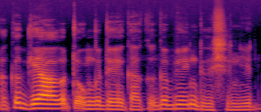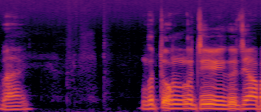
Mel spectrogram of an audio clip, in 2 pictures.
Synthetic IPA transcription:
a˨kɐ˦ɡʲa˦kɐ˦to̰˦ŋ˦ɡɐ˦de˨ɡa˨kːɐ˨kɐ˦bʲi˦n̩˦˨dɨ˨ɡʃi˨nji˨˦t̚ba˦i˦˨ | ɡɐ˦to˦ŋ˦kɐ˦ti˦jkɐ˦d͡ʒa˦

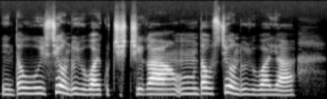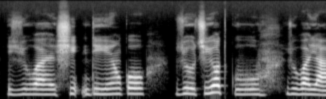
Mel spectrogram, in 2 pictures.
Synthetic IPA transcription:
i˧˨nd̪a˦u˧i˧si˦o˧nd̪u˦ju˧βa˧ku˧˨t͡ʃi˨t͡ʃi˧ka˧ũ˦nd̪a˦u˧si˦o˧nd̪u˦ju˧βa˧ja˨ | ju˧βa˧ʃi˧nd̪i˧õ˦ko˧ | ju˦˧t͡ʃi˧jo˦t̪u̥˧ku˧ju˧βa˧ja˨

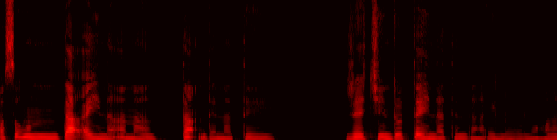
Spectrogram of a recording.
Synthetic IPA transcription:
o˦so˧˨ũ˧nd̪a˦ʔa˦i˧nã˧ʔa̰˦nã˧ | t̪a˧ʔnd̪e˦nã˦t̪e˨˧ | ʐe˧t͡ʃi˧nd̪u˦t̪e˦i˧nã˦t̪e˧nd̪a˦hã˧i˧lo˧lu˦ɦwa˧

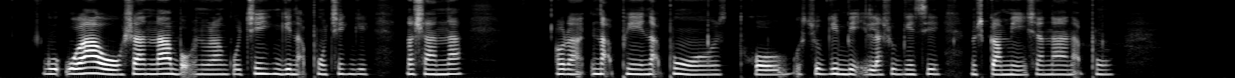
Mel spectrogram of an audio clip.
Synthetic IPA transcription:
ɡu˧wa˦o˨ʃa˧nã˦bo̰˨˧nũ˧ɾa˧ŋɡu˧t͡ʃĩ˦ŋɡi˧nã̰˧ʔpʰũ˦˨t͡ʃĩ˦ŋɡi˧ | nã˧ʃa˧nã˦ | o˦ɾa˧nã̰˦˧ʔpʰĩ˧nã̰˧ʔpʰũ˦ | ho˧ʃu˦ɡi˦bĩ˦˧ʔla˧ʃu˦ɡĩ˧si˦nũ˧ʃka˧mĩː˧˨ʃa˧nã˦nã̰˧pʰũ˦˧

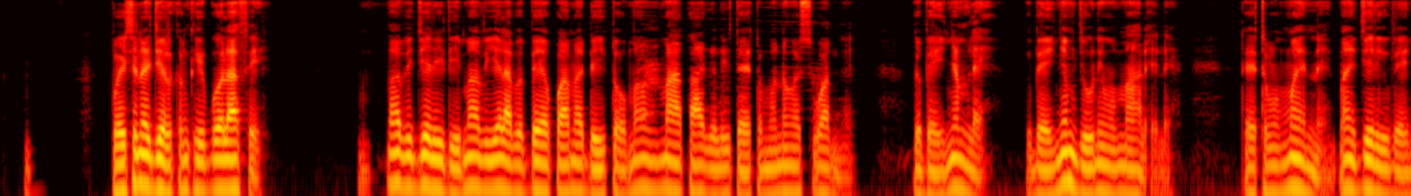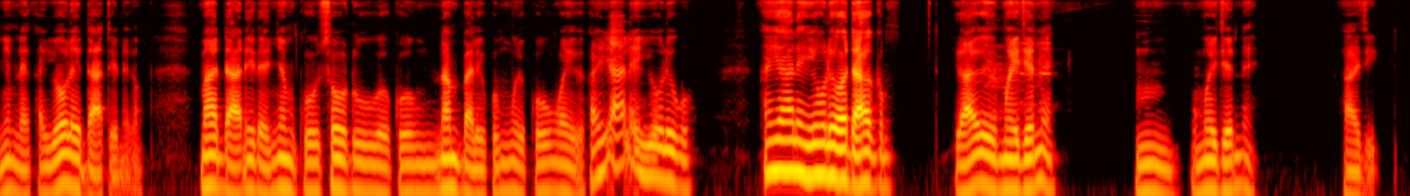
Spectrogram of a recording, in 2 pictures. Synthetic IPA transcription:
b̥o˨i˨si˦na˦d͡ʒe˨lki˦nki˦bo˦la˦fḛ˨ | ma˦bi˦d͡ʒe˦li˦di˨ma˦bi˦je˦la˨bə˨be˦˨kwa˦ma˦de˨i˦to˦ma˦ma˦pa˦ɡi˨li˦te˨tu˨mu˨nə˦ŋa˦sṵ˦wa˦nːḛ˨ | ɡə˨be˨ɲi˦mlḛ˨ | ɡə˨be˨ɲi˦md͡ʒu˨ni˦mu˨ma˦˨lḛ˨lḛ˨ | te˨tu˨mu˨˦mʷ˦e˦˨nːḛ˨ma˦d͡ʒe˦li˨ɡbe˨ɲi˦mle˨ka˨jo˦le˦˨da˨tḭ˨nḭ˨ɡə̰˦m | ma˦da˨ni˦da˨ɲi˦mko˦so˦du˦wo˨ko˦na˦mba˨li˨ku˦mwe˦˨ko˦wa˦i˨ɡə̰˨ka˦nja˦lḛ˦jo˦li˦ko˦ | ka˦nja˦le˦n˦jo˦li˦wo˦da˨˦ɡə˦ɡə˦m | i˨da˨˦ɡi˦˨mʷe˨i˨d͡ʒe˦nːe˦˨ | ɡə˨mʷe˦˨d͡ʒe˦nːe˨ | ha˨d͡ʒḭ˨

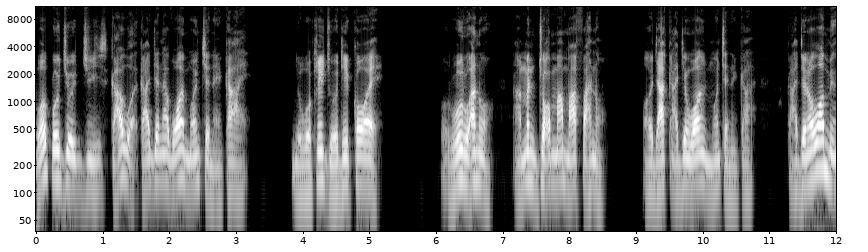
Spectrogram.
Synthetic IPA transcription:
wo˨˦k͡po˦d͡ʒo˨d͡ʒi˨ka˨ka˨d͡ʒe˦na˦˨wo˨˦i˦˨mo˨˦n̩˦t͡ʃe˨ne˨ŋ̩˨ka˦e˨ | ɲe˨wo˨ki˦d͡ʒo˨di˦ko˦e˨ | o̰˨ɾu˨˦u˦ɾu˨a˦no˨ | a̰˨mɨ˦n̩˨d͡ʒo˦k̩˦ma˦ma˨˦fa˨˦no˨ | o̰˨d͡ʒa˨˦ka˨d͡ʒe˦n˦wo˦i˨mo˨˦n̩˦t͡ʃe˨ne˨ŋ̩˨ka˦˨ | ka˨d͡ʒe˦no˦wo˦mi˨

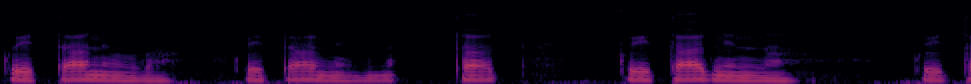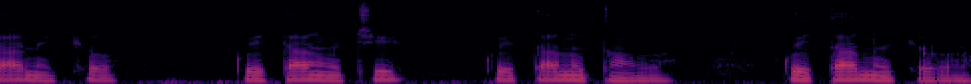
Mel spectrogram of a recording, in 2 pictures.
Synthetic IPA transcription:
kʷe˧ta˦ni˧˨va˨ | kʷe˧ta˦ni˨n | ta˦ | kʷe˧ta˦ni˧nã˨ | kʷe˧ta˦nĩ˧kʲɔ˦ | kʷe˧ta˦nu˧t͡ʃi˦ | kʷe˧ta˦nu˧tõ˨va˨ | kʷe˧ta˦nu˧kʲɔ˨a˨

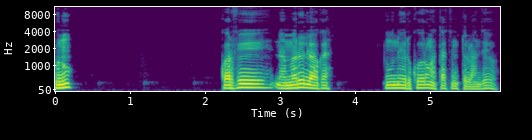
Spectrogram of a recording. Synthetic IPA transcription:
ku˨nu˦ | ko˨ɾfi˦na˨ma˦ɾi˦lo˨ke˦ | nu˦ne˦˨ɾi˨ko˦ɾo˦ŋa˨ta˦t͡ʃi˦n˨tu˨la˨nd͡ʒe˦jo˨

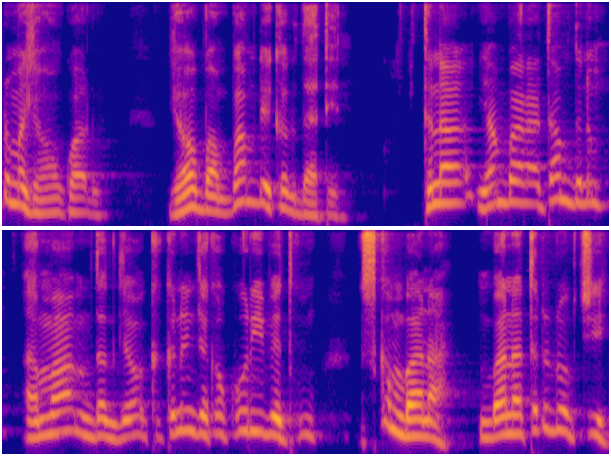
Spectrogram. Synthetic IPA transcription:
dma˦ɮa˨wa˦ŋkʷa˦ɗu˨ | ɮa˨wa˦ba˨m˨ba˦m˦de˦ka˦kda˨te˨n | ti˦na˦ja˦m˦ba˦na˨ta˦m˦di˨nə˦m | a˨mːa˦m˨da˨ɡa˨˦ki˨ki˦nə˦n˦d͡ʒa˨ka˦ku˦ɾi˦be˨tku˦˨ | skə˦m˦ba˨na˨ | m˨ba˨na˨ta˦di˦do˦kt͡ʃi˦

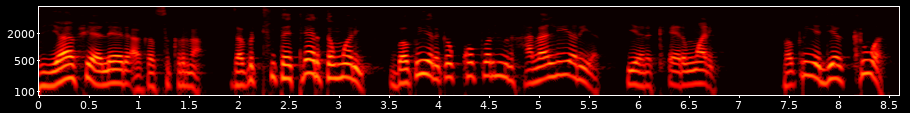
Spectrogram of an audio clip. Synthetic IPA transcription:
zi˨ja˦fi˦ja˨la˦ja˦ɾa̰˨ka˦si˦ki˦ɾna̰˨ | d͡za˨pu˦tʰi˦ta˦ta˦ja˦ɾta˦mʷa˦ɾi˨ | ba˨pu˦ɾja˨ɾka˦kʷa˦pa˦ɾni˨ɾha˨la˦li˦ja˦ɾja̰˨ɾ | ja˨ɾkʰa˨ja˨ɾmʷa˦ɾḭ˨ | ba˨pi˦ɾja˨di˦ja˦˨ki˦ɾwa˨

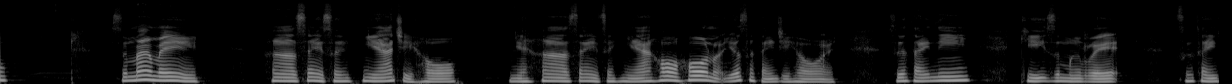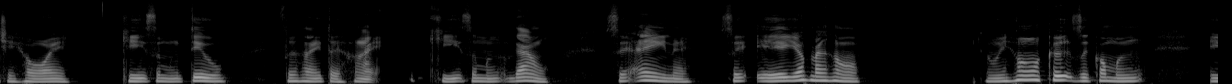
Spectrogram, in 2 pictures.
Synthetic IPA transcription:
sɨ˧mã˦mẽ˧˦˧ | hãː˧sẽ˧˨˧sɨ˧hɲʲã˦t͡ʃi˨ɦoː˧˨ | ɲã˧hãː˧sẽ˧˨˧sɨ˧ɦɲʲã˧˦ɦoː˦˨ɦoː˦˨nã̰˨ʔjo˦sɨ˧θẽ˧ŋ̃˧t͡ʃi˨ɦo˧˨ẽ˧˨ | sɨ˧θẽ˧˨˦nĩː˦ | kiː˧˨sɨ˧mɨ̃˧ɾeː˨˧˦ʔ | sɨ˧θẽ˧˦t͡ʃi˨ɦo˧˨ẽ˧˨ | kiː˧˨ʔsɨ˧mɨ̃ː˧t̪juː˦˧˨ | sɨ˧θẽ˧j̃t̪ɨ˨hã˧˨j̃ʔ | kʰiː˧˦ʔsɨ˧mɨ̃ː˧˨d̪ã˦˨ | sɨ˧ʔẽ˦˧jnẽ˨ | sɨ˧e˨jo˦mã˦ɦõ˧ | hõ˨ĩ˧ɦõ˦kɨ˦t͡sɨ˧kõ˧mɨ̃˧˦ | i˧

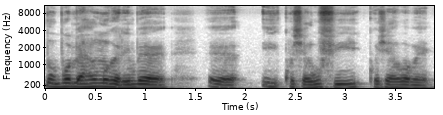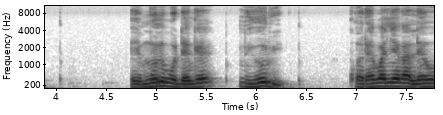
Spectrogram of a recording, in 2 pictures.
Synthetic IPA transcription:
mu˨bo˦mia˨ha˦ŋma˦ɡa˨ɾi˨mbe | kuʃe˨ŋɡu˦fi˦ku˨ʃ̬e˦ŋbo˨be˨ | e˨mu˦ni˦ku˨deŋɡe˦ | ni˨ho˦ɾi˨ | ko˨ɾe˦βa˦ɲe˦kale˦

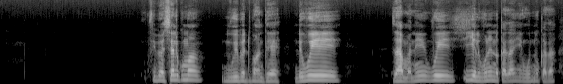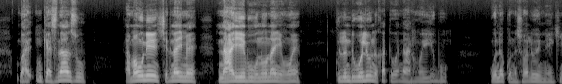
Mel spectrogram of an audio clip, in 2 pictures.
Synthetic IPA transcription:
fi˦ba˨se˦lk̬u˦ma˦ | bu˨wi˦be˨d̬ba˨nte˨˦ | di˦we˦ | za˨ma˨ni˦we˦ʃi˦je˨lvu˦ni˦nu˨ka˨za˦ji˨wu˦ni˦u˨ka˨za˦ | ba˨ŋ̩˨ke˨s̬i˦na˦n˦s̬u˦ | a˨mːa˦wu˦ni˦ʃi˨dna˦ji˦me˨ | na˨˦je˦bu˦wu˨nu˦na˦ji˨n˨we˦˨ | ku˨lu˦n˦di˦wo˦li˦u˦ni˨ka˦tu˨we˦na˨ni˨we˦jḛ˦bṵ˦ | wi˦na˦ku˨ni˨sa˦lu˦i˨n˨e˨˦ki˦

